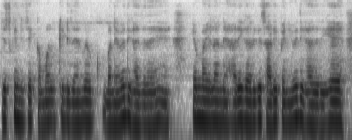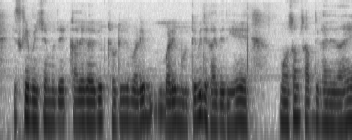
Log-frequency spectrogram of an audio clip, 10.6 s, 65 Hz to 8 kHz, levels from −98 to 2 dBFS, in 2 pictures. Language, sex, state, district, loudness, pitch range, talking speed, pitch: Hindi, male, Andhra Pradesh, Guntur, -16 LUFS, 120-130 Hz, 225 wpm, 125 Hz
